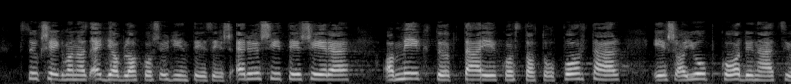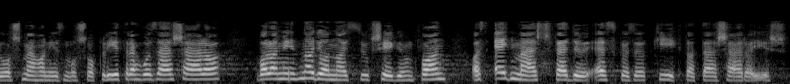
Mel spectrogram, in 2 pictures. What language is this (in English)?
Hungarian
